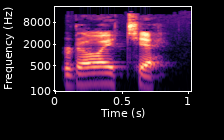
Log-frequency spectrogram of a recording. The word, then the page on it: Ráite: Raw-ih-teh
